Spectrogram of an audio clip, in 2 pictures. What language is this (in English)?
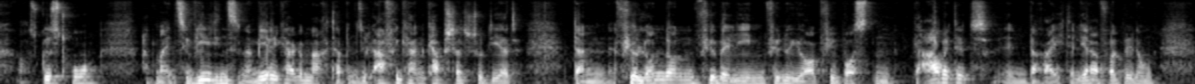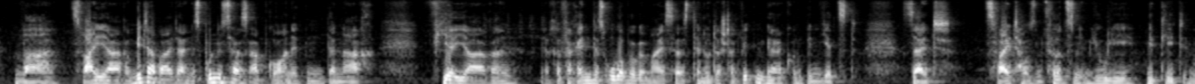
German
